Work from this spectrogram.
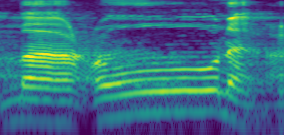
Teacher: ain ma'una tengah kerongkongan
